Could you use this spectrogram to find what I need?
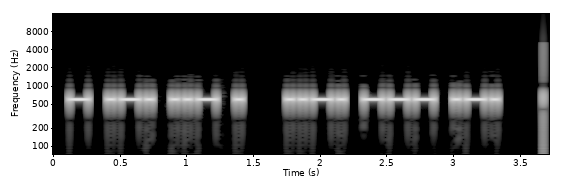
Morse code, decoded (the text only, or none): TRUE FOR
